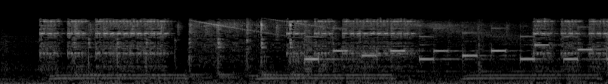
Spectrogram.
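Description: Mobile phone ringtone, a looping tune of short stepping notes over a held low tone, starting about half a second in and repeating roughly every two seconds: an incoming call.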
